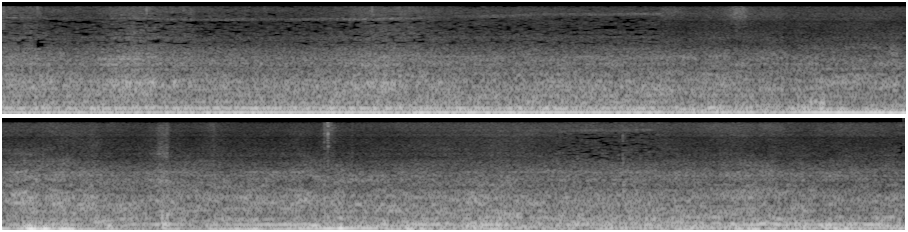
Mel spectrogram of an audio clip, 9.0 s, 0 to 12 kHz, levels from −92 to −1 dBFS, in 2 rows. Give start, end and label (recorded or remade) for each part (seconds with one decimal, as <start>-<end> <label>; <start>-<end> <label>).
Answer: 0.0-3.3 recorded; 3.3-7.3 remade; 7.3-7.8 recorded; 7.8-9.0 remade

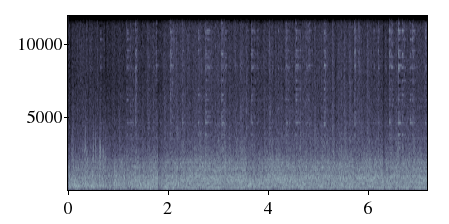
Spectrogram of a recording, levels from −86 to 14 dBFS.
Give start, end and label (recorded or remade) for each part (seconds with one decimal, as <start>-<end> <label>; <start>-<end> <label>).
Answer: 0.0-7.2 recorded

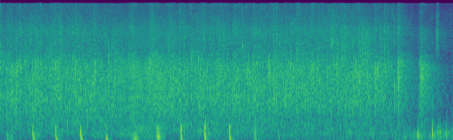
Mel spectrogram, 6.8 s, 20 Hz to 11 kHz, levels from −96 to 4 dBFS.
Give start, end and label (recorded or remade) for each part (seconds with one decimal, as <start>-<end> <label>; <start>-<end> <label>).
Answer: 0.0-1.8 recorded; 1.8-2.5 remade; 2.5-6.8 recorded

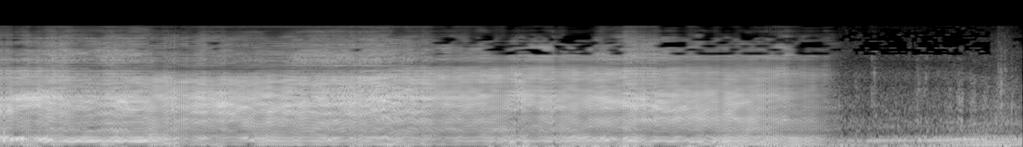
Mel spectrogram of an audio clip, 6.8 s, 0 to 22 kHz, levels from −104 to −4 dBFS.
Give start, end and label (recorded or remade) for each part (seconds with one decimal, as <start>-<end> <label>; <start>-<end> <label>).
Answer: 0.0-5.6 remade; 5.6-6.8 recorded

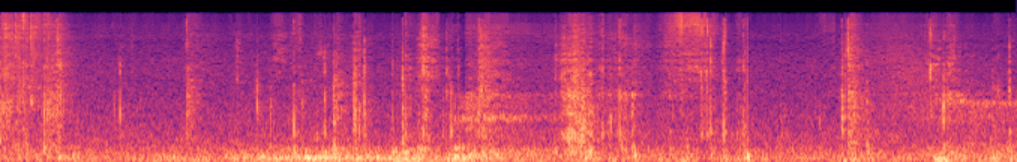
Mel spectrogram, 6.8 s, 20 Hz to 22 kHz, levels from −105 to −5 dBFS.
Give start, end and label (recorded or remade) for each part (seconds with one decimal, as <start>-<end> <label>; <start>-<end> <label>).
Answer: 0.0-6.8 recorded

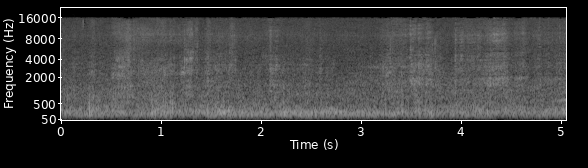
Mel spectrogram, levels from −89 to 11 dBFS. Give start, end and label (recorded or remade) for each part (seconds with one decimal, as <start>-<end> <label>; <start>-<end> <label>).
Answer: 0.0-0.6 recorded; 0.6-1.2 remade; 1.2-5.1 recorded

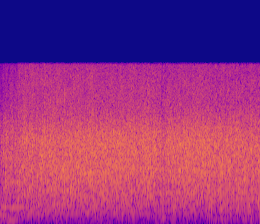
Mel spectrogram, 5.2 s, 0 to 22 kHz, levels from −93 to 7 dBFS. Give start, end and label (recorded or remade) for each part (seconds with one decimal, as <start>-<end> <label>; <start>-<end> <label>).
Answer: 0.0-3.1 recorded; 3.1-3.5 remade; 3.5-4.2 recorded; 4.2-5.2 remade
